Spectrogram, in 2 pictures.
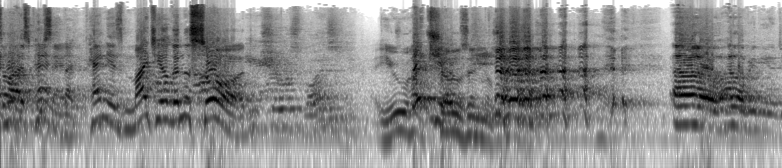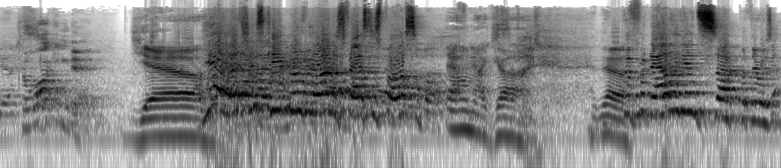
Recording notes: GBG LiVE From Packrat Comics! Originally Recorded Live at Packrat Comics.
